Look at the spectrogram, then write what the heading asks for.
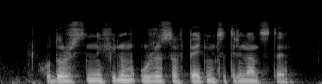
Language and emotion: Russian, neutral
